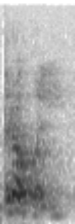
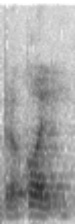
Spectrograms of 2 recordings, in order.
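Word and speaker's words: brócoli: ESP AK broccoli is broccoli the accent sorry the ti is indicating us that we have to pronounce it broccoli and not broccoli leak is puero buero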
